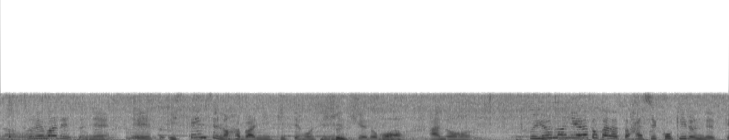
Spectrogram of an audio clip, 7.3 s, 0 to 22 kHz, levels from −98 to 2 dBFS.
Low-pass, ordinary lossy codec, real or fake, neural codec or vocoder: 7.2 kHz; none; fake; vocoder, 22.05 kHz, 80 mel bands, Vocos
